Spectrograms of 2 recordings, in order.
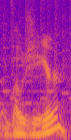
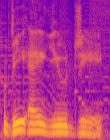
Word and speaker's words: Vaugier: Valerie is played by Emmanuelle, I believe it's Vaugier. Cool name. V-A- Either way. Yeah, Vaugier. That seems right to me. Yeah, Vaugier.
